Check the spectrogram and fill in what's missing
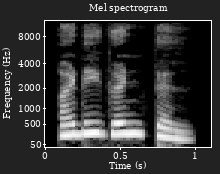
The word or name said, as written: ಅಡಿಗಂಟಲ್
